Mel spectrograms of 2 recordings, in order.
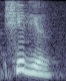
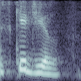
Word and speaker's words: schedule: الإنجليزي ينطقونها شيديل. – نعم. – شيديل. الإنجليزي يقولوا شيديل. والأمريكان يقول سكيديل.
